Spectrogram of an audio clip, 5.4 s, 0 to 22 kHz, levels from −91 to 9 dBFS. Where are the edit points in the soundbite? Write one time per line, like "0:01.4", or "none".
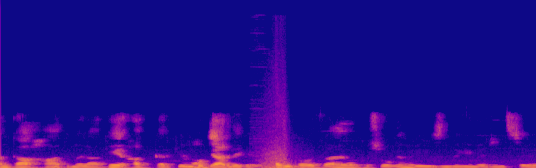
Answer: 0:02.7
